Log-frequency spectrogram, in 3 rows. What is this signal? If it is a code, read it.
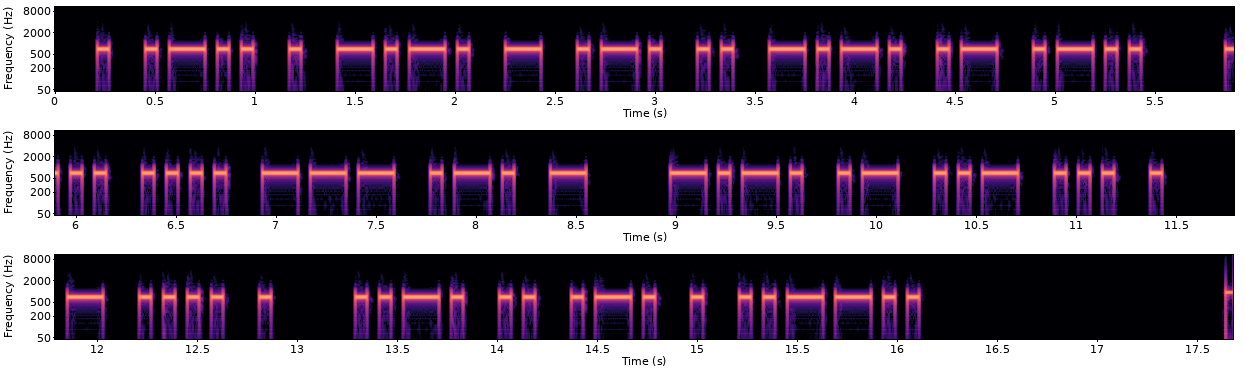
Morse code, heard as a keyed tone, about 20 wpm, 700 Hz. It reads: ELECTRICAL SHORT CAUSE THE FIRE?
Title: Sentences from Top 1000 Words - Review Part 6 - 20wpm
